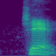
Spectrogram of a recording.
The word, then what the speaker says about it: Chanz: Because they're probably going to forget to say Chanz, so like because of the Z. But I guess like it's, people are more comfortable saying Chance, so I just let them say Chance.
